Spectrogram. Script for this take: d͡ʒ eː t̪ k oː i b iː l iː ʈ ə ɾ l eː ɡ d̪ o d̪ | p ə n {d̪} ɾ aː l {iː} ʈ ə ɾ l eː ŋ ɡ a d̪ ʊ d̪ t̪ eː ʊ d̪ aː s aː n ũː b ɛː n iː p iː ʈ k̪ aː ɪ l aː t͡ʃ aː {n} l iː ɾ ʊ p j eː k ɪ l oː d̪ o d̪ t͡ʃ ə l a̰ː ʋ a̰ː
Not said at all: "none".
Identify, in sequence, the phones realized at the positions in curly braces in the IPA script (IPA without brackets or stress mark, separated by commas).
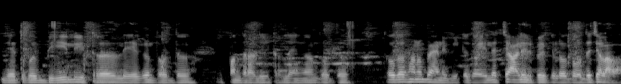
d̪, iː, none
